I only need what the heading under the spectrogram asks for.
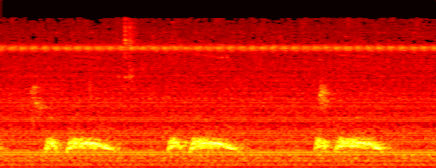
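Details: Spotted dove of the Kelantan type cooing: three low phrases, each a brief lead-in note followed by a longer rolling, purring coo, repeated about every one and a half seconds over a steady background hum.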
